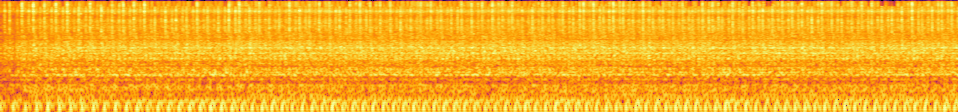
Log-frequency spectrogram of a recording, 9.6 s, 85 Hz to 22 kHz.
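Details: 2013 Teryx FI 4x4 LE at idle: a dull, somewhat uneven knock about three times per second under the exhaust. Engine or clutch is suspected, source unclear.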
